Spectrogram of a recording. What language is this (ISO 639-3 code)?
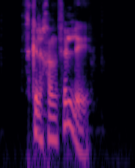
kab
